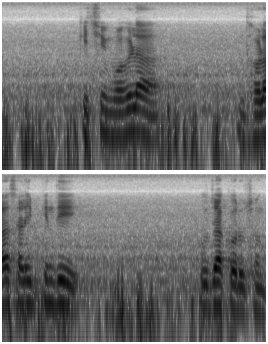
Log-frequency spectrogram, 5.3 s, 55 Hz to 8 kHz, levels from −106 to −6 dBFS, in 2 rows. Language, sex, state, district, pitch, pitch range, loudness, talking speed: Odia, male, Odisha, Malkangiri, 155 Hz, 135-165 Hz, -20 LUFS, 80 wpm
